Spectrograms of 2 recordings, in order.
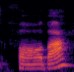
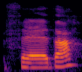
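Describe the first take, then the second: First: Said in the usual way. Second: FURTHER, the local "feyther" for father, with a front vowel. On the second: Shown as a demonstration. Teacher introduces word for father, FURTHER said "fay-ther". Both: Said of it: "Further means father".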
